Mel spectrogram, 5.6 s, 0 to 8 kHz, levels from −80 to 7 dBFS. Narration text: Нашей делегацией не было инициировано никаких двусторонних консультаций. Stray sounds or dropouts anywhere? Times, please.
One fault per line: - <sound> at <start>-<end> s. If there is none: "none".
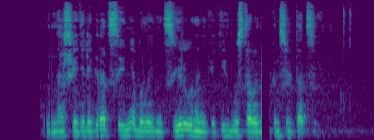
- dropout at 3.9-4.0 s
